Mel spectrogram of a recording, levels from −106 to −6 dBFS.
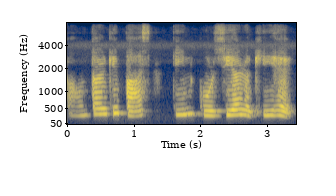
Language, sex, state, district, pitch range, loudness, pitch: Hindi, male, Assam, Sonitpur, 140-165 Hz, -18 LUFS, 145 Hz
